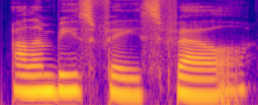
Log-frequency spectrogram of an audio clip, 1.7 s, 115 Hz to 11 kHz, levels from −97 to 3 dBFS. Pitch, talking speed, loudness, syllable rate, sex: 200 Hz, 105 wpm, -13 LUFS, 3.3 syllables/s, female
